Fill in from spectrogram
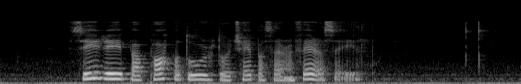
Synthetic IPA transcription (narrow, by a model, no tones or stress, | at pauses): siːɾipɛpʰahpat̪uːɹt̪ɔt͡ʃʰejpasa̰ɾʏ̰nfɛːɾa̰sɛ̰ɪ̰l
